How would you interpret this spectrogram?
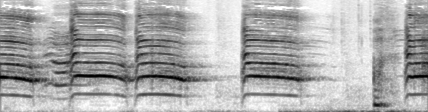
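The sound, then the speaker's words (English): An Amazon parrot named Coco screams loudly in a string of about five harsh, piercing calls, each drawn out for a moment with short breaks between them, then two quicker squawks at the end, as the bird Basil, with whom she has bonded, is being taken home. No one speaks. “Literally, she's screaming, don't take him away.”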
